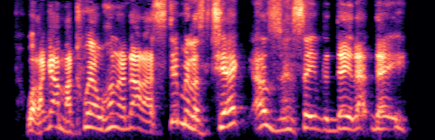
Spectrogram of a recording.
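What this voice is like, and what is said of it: Put-on comic barber character accent. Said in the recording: “What's with the accent? What is that? ... That's my save the day accent ... it was kind of reminiscent of Eddie Murphy as a barber in Coming to America”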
